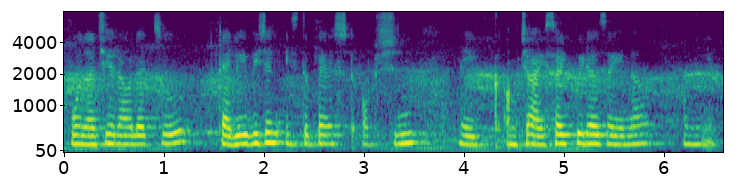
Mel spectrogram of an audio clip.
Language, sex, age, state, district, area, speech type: Goan Konkani, female, 18-30, Goa, Sanguem, rural, spontaneous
